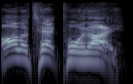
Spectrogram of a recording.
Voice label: ATTACK, Male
